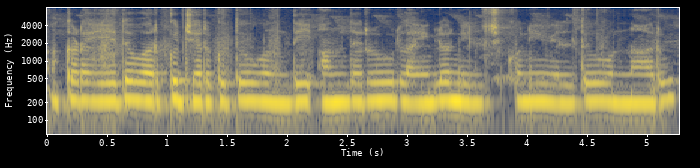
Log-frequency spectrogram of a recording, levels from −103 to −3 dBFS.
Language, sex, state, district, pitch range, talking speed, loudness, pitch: Telugu, female, Andhra Pradesh, Annamaya, 205-215 Hz, 125 wpm, -14 LUFS, 210 Hz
